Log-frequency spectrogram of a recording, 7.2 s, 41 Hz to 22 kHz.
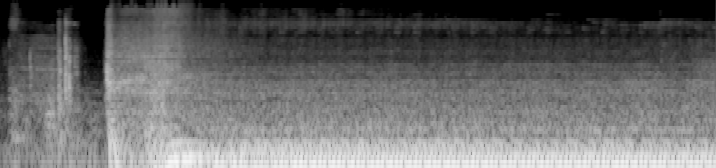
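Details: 1971 Range Rover restoration, during misfire diagnosis: the starter catches and the engine settles into a steady, even low idle that sounds better, though cylinder number one is still not firing.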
